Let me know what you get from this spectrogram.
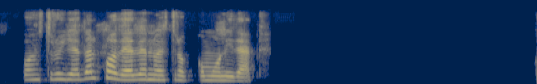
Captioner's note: speaking in Spanish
